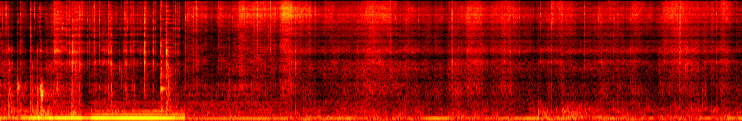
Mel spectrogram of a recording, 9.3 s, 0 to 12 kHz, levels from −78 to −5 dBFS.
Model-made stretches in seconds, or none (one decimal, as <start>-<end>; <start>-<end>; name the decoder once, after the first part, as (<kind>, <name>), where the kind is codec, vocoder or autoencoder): 0.0-0.7 (codec, SNAC); 3.6-9.3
